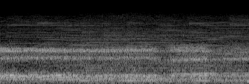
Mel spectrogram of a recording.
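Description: Orchestral music from the opera-pastiche score, holding sustained chords between sung lines.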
